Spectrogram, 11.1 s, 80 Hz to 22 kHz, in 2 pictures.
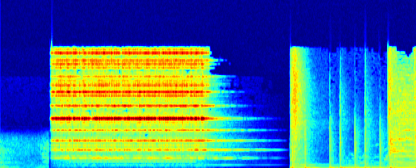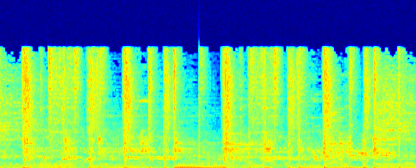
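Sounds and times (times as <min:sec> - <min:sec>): buzzing ringing tone: 0:00.7 - 0:03.8.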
